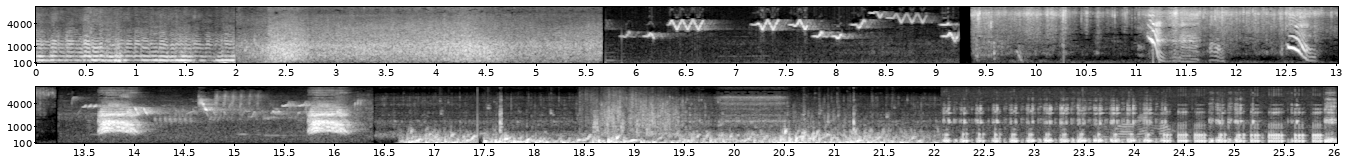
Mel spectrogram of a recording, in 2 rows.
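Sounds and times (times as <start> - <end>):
high falling bird chirps: 5.7 - 9.4, 11.0 - 16.4
low underwater rumble: 16.6 - 22.1
koala grunting bellow: 22.1 - 26.0.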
